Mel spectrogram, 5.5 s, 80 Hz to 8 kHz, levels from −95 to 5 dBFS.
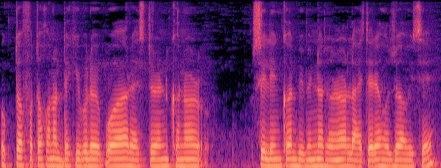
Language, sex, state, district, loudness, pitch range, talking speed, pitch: Assamese, male, Assam, Kamrup Metropolitan, -15 LUFS, 115-125 Hz, 120 wpm, 120 Hz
